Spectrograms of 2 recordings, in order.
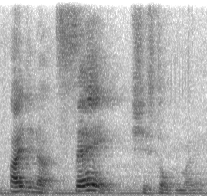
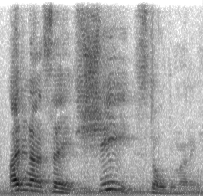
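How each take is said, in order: First: The word 'say' carries the main stress. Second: The word 'she' carries the main stress. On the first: It may be true but is not being claimed. "It's possible she did, but I'm not saying it" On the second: Someone else took it. "You're saying that it was stolen by someone else"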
